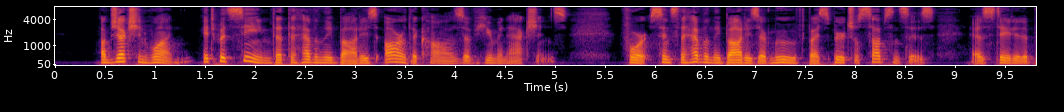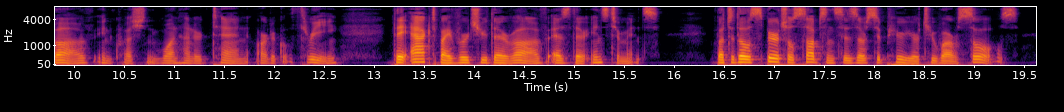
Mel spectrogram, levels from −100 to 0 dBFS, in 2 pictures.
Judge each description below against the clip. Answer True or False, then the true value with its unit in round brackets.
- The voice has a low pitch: True (130 Hz)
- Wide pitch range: False (4.2 semitones)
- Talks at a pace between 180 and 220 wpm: False (150 wpm)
